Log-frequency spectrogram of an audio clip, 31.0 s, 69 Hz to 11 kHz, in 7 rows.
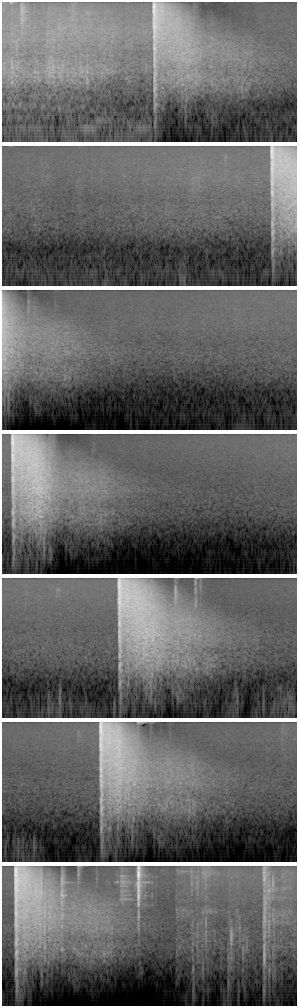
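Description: AR-15 rifle with a 5.56 upper fired as single shots: six sharp reports spaced several seconds apart, each followed by a long echoing tail.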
